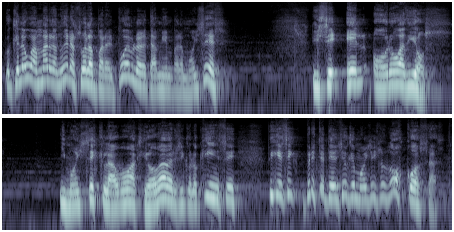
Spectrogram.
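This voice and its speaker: A middle-aged man with an Argentine accent, preaching a sermon as pastor in an animated, humorous way that acts out little scenes. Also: high-pitched, moderate pace, faint music behind. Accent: Argentine Spanish.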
